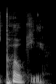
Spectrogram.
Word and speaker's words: poke: pokey not okay okay did you hear that in one time and now you think it's how people pronounce it it's pokey i did that on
